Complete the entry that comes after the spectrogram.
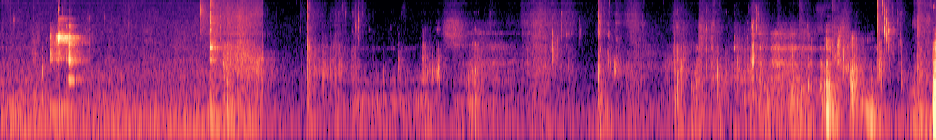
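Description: Someone eats homemade pecan pie with a fork at a kitchen taste test, giving soft, sporadic bites, chews and small squishy mouth sounds with quiet gaps between them.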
